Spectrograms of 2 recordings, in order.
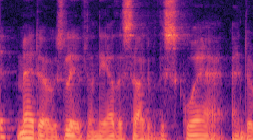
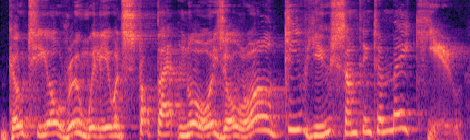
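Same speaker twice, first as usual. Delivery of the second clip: louder and much higher, barking at the maid; harsh shouted order; 5 dB louder than usual. A narrator's reading. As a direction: snap her out of the room. Butler orders Emily away.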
